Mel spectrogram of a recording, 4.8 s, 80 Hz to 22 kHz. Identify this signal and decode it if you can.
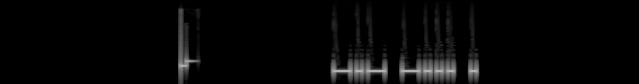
Morse code, heard as a keyed tone, about 28 wpm, 700 Hz. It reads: KBE
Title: USA Call Sign Postfixes - 3 Letters 28wpm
